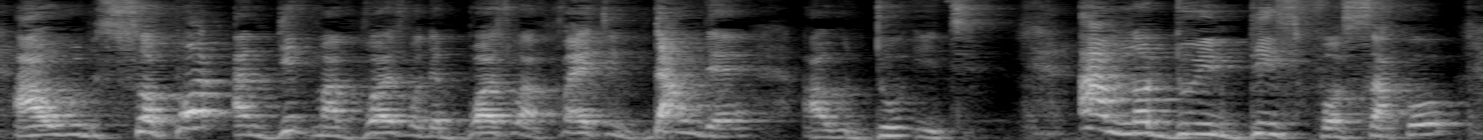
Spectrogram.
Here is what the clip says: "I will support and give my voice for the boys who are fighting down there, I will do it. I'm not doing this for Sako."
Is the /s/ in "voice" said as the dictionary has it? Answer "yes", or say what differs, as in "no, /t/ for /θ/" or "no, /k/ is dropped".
yes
